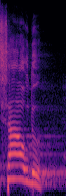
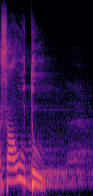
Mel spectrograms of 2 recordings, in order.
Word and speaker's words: saúdo: e irmãs, eu vos saldo. Como é que fica o auditório? Eu vos saldo com a paz do Senhor. Se a pronúncia correta é saúdo, fica ruim, uma pessoa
